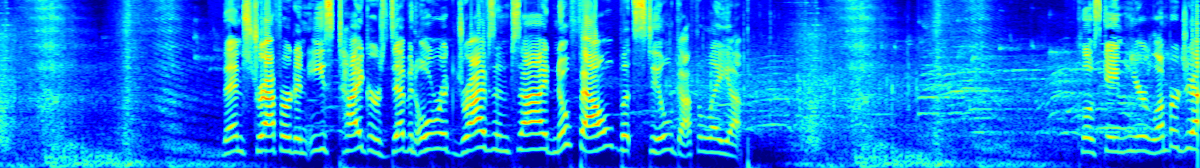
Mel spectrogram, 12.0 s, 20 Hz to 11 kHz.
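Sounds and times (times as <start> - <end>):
whoosh: 0.0 - 2.3, 8.0 - 10.1
deep low rumble: 0.0 - 2.5, 8.0 - 10.5.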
